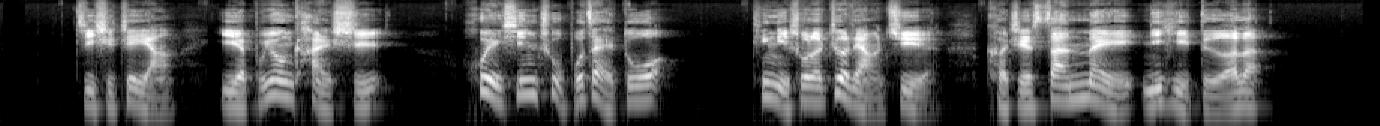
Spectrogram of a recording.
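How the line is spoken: Laughing. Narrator (Chinese): 宝玉笑道

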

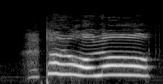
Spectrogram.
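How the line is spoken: Happy shouting cubs. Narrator (Chinese): 小熊们高兴地叫起来

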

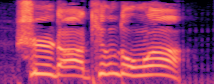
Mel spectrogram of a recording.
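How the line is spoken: Class shouting together. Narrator (Chinese): 全班都喊

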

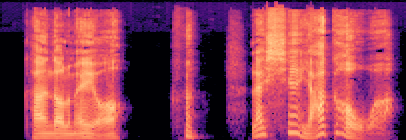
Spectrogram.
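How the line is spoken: Sneering mockery. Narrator (Chinese): 潘武冷笑着讥讽道

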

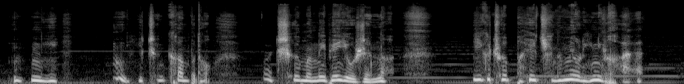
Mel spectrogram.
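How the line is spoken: Trembling, frightened voice. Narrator (Chinese): 我惊愕了，声音颤栗的问王阳

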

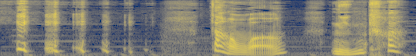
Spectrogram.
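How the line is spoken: Sly chuckle. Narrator (Chinese): 阿巴嘿嘿一笑

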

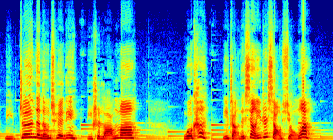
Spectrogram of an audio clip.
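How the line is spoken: Rough, loud voice. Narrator (Chinese): 一个粗暴的声音大声地说

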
